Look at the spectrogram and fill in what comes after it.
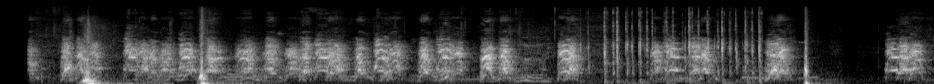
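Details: Nine puppies in training confront a large water buffalo in West Sumatra, Indonesia, before going out to the field: a dense, almost continuous run of high, yapping, overlapping barks with a few sharp thumps.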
